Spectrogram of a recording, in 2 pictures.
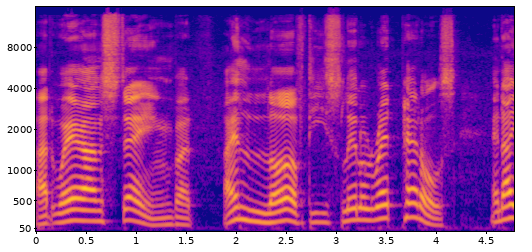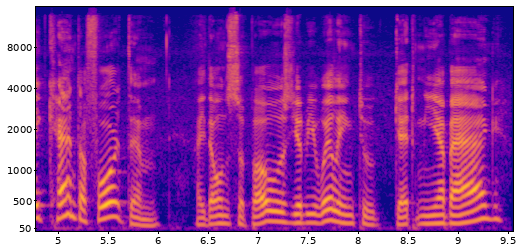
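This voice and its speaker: A man's voice: on the high side, animated, unhurried, a little mellow, dry recording, voice pushed up. Man as a polite, uneasy pegasus stallion. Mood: friendly, sheepish. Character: polite, uneasy male pegasus blacksmith pony.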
